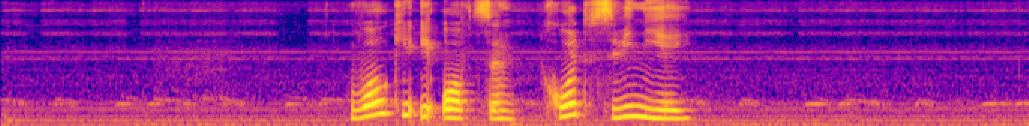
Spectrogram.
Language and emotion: Russian, neutral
